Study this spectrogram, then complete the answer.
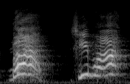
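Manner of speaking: high, stretched name broken in two for a pun; joking exclamation. Acted. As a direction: play David calling out "Bath... Sheba?". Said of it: "and David said".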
